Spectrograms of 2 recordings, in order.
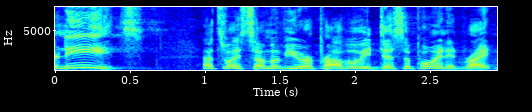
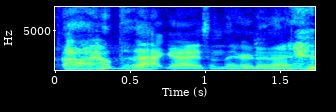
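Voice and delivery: low, quick comic grumble; reluctant grumble; 8 semitones lower, 4 dB quieter, faster than usual. Acted. Churchgoer dreading someone at community group, comically reluctant. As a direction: drop the voice into an unenthusiastic private aside. Acts out the real, petty prayer.

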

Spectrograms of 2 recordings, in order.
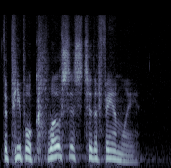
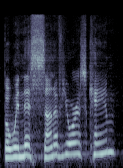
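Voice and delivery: resentful elder son; 4 semitones higher than usual. Acted. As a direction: spit out the grievance at his father. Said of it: "he gets to the real reason he's upset".

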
